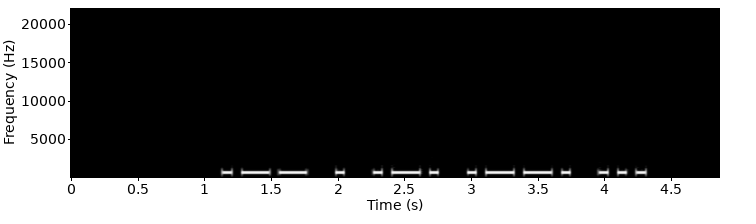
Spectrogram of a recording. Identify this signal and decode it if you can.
Morse code, heard as a keyed tone, about 17 wpm, 700 Hz. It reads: WERPS
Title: Code Groups - 5 Letters - 17wpm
